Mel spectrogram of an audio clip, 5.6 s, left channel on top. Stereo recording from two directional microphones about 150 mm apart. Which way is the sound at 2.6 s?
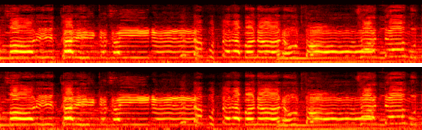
45° left (ahead or behind).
